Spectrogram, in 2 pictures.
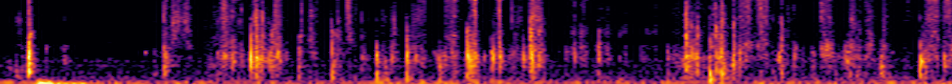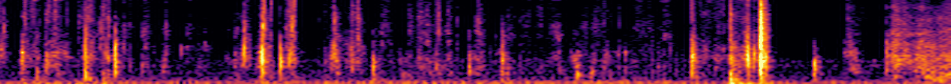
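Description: A lint roller rolls and crackles over a fabric handbag.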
